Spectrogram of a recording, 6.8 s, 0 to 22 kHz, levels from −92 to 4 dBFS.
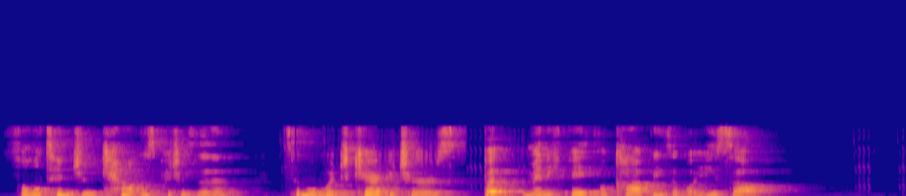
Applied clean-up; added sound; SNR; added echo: neural separator model SepFormer DNS4.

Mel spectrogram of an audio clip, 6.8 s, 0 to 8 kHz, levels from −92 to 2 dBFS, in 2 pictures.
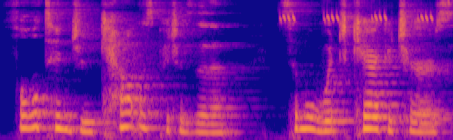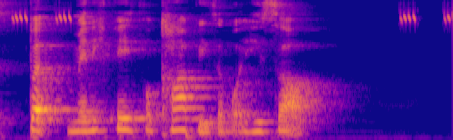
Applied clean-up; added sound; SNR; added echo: none; Cricket; 14 dB; reverberation time 0.5 s.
